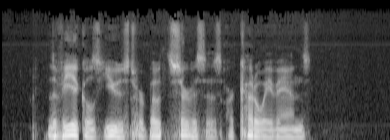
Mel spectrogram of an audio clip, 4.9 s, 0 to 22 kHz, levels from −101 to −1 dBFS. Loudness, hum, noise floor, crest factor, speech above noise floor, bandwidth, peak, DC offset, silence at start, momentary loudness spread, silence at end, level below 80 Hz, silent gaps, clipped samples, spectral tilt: -21 LUFS; none; -67 dBFS; 18 dB; 46 dB; 13 kHz; -4 dBFS; under 0.1%; 0.6 s; 14 LU; 1.05 s; -36 dBFS; none; under 0.1%; -6 dB/octave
